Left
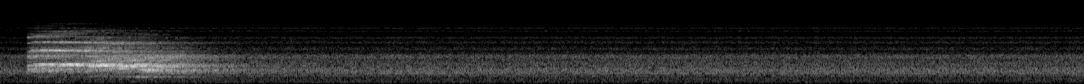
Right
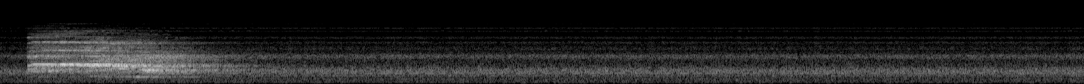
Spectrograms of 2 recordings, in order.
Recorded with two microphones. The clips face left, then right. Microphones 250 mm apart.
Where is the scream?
30° right (ahead or behind), 1.5 m; by 1.9 s 35° right (ahead or behind), 3 m.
